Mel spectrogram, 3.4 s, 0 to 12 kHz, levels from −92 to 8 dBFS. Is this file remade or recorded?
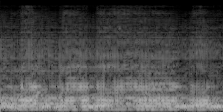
remade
